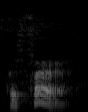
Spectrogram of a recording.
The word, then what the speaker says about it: prefer: frente alongado e então como o stress tá aqui na segunda sílaba então a segunda sía seria mais forte prefer I prefer cfee né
